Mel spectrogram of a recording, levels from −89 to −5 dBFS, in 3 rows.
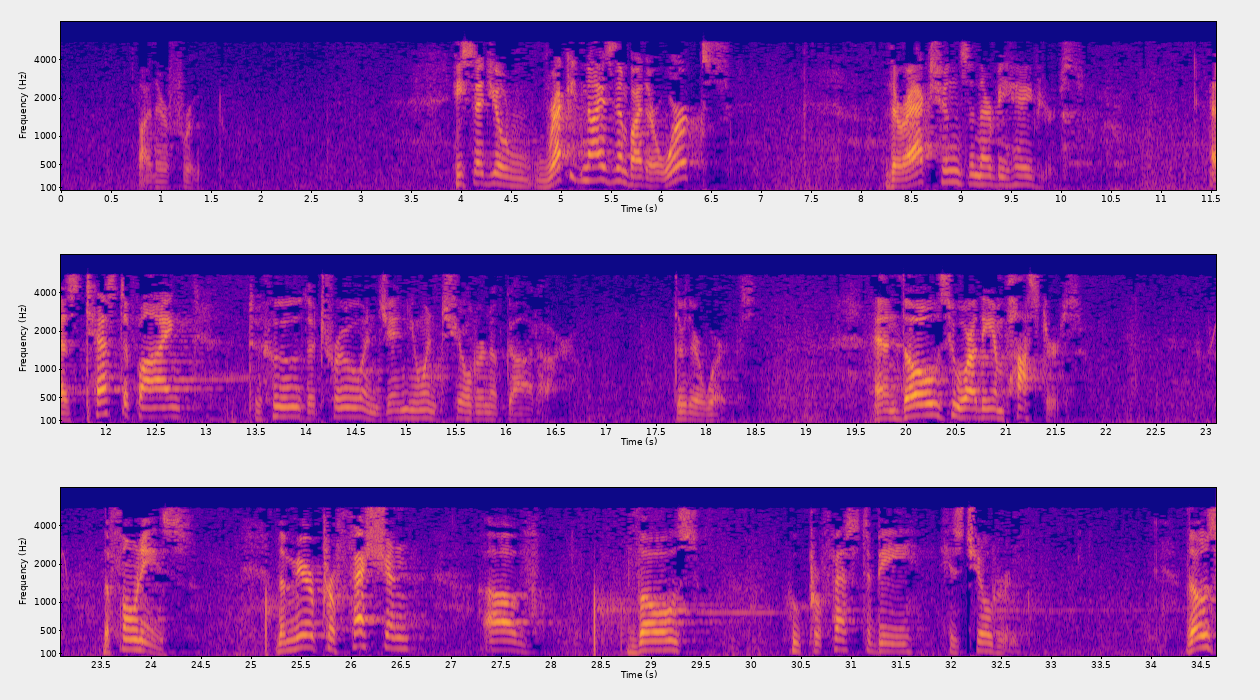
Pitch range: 155-205 Hz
